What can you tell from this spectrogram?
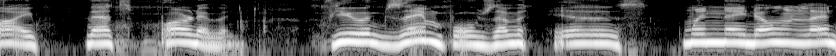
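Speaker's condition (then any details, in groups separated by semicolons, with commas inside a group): Cerebral palsy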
